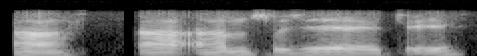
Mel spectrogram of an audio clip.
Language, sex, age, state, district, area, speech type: Sanskrit, male, 30-45, Karnataka, Uttara Kannada, urban, conversation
